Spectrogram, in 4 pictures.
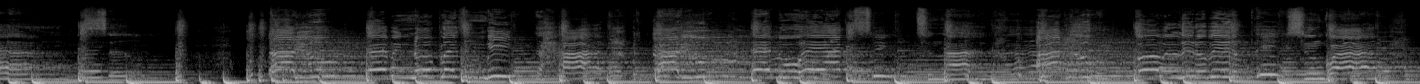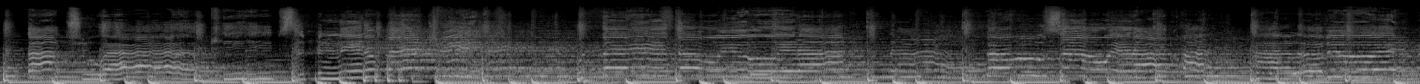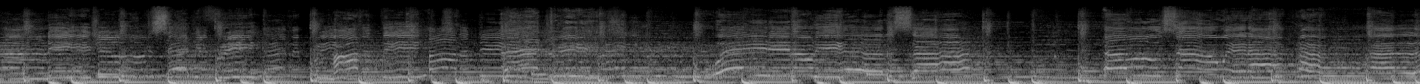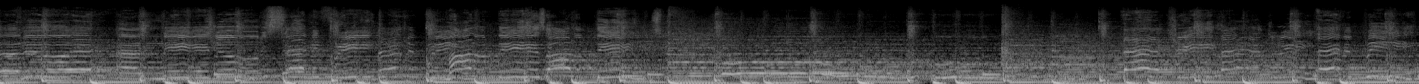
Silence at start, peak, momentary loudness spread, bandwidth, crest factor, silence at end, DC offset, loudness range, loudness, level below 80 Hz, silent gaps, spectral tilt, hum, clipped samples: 0 s; -16 dBFS; 3 LU; 16.5 kHz; 10 dB; 0 s; under 0.1%; 1 LU; -27 LUFS; -30 dBFS; none; -5.5 dB/octave; none; under 0.1%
